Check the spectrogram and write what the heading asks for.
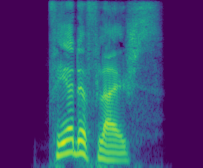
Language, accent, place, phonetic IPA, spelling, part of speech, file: German, Germany, Berlin, [ˈp͡feːɐ̯dəˌflaɪ̯ʃs], Pferdefleischs, noun, De-Pferdefleischs.ogg
- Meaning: genitive of Pferdefleisch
